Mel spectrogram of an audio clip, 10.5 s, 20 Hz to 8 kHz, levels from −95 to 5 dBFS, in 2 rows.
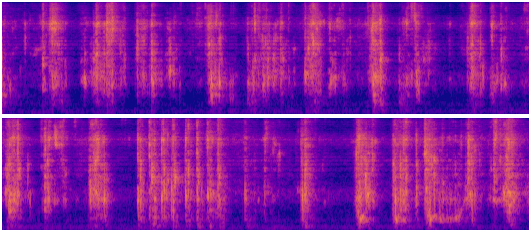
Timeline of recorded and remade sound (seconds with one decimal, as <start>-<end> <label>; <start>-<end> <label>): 0.0-6.5 remade; 6.5-7.3 recorded; 7.3-10.5 remade

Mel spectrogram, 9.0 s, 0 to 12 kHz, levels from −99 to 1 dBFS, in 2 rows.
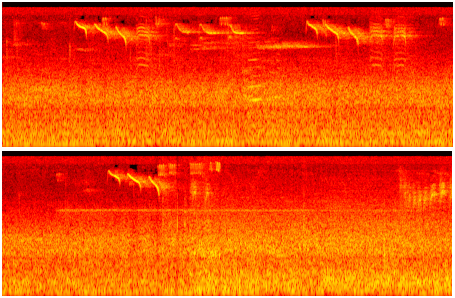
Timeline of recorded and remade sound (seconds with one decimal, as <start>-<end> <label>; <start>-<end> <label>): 0.0-3.4 recorded; 3.4-4.1 remade; 4.1-7.8 recorded; 7.8-9.0 remade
